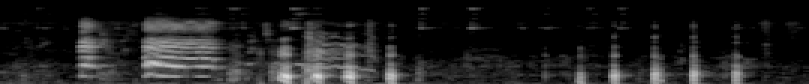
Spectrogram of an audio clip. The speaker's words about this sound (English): Sorry, we had a dog getting a chicken. Not a real one. We good? We don't need PETA showing up.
